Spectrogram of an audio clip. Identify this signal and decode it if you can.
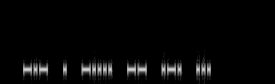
Morse code, heard as a keyed tone, about 42 wpm, spaced as for 31 wpm, 700 Hz. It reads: KE6MRS
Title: USA Call Signs - 6 Characters - 2x Character Spacing - 45wpm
